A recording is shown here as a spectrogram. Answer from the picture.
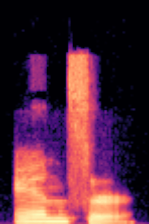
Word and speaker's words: answer: bunyinya F yang ini w-nya silent answer phone heer PH nahul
